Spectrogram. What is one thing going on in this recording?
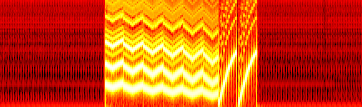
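An arcade game plays a falling, warbling electronic tune that ends in quick rising blips.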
